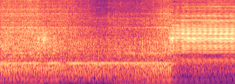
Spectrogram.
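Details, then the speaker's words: Milling machine hogging out a Hemingway knurler part, where loose pneumatic drawbar buttons had been vibrating. Raising spindle speed and changing feed shift the pitch, and the cut settles cleaner with less rattle. "I'm also playing with how fast I'm feeding just to try to find something that doesn't vibrate as much and yeah that's better"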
